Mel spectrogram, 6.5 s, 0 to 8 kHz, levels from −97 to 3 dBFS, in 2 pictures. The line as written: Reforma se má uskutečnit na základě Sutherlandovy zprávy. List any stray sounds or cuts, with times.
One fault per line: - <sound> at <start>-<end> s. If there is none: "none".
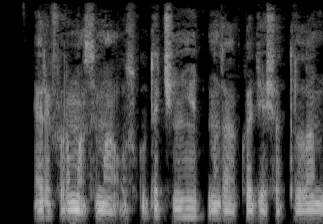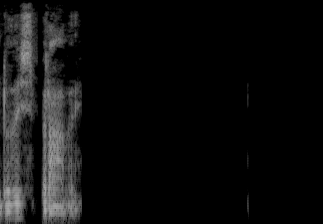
none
